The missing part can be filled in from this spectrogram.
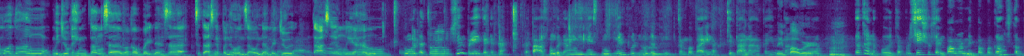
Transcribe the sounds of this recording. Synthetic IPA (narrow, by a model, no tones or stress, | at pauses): ɐmoʔɐt̪̬oʔɐŋmɛd͡ʒokɐhɪmt̪aŋsɐmɐakɐbbajnansɐsɐt̪ɐʔasŋɐpɐnɐɦo̞nsɐʔoːnɐmɛd͡ʒot̪ɐʔasajaŋɪjaɦɐŋkʊŋod̪ɐt̪oŋsɛmpɾɛkɐd̪aɡakɐt̪aʔasmoɡɐd̪aŋɡimɛsmuvmɛnt̪̚pʊd̪nod̪akɐmbɐbaːʔɪnɐkakit̪a̰nɐŋakɐhimoɛmpawɛɹd̪ɐkanɐpʊsɐpɾosɛsosɐɛmpawɛɹmɛnt̪̚pɐɡ̚pɐɡaɦska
